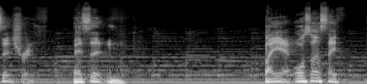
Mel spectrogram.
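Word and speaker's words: Citroën: That's a New Zealand accent. That's literally how you would pronounce that word with a New Zealand accent. So that's not me like trying to like do something special with it. I am just pronouncing it as Citroen.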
